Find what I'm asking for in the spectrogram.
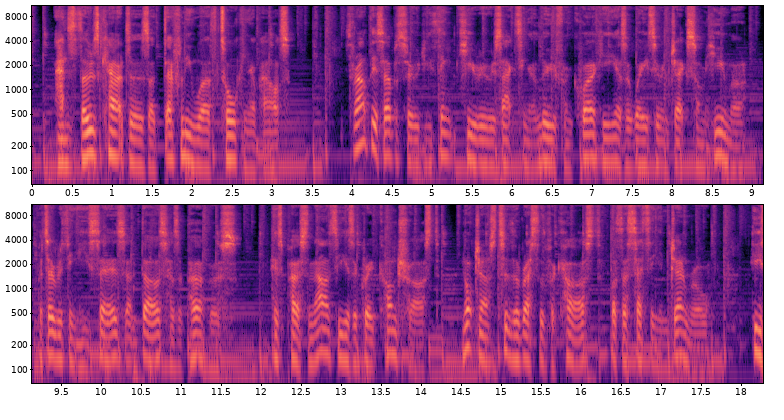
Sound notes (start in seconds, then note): none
